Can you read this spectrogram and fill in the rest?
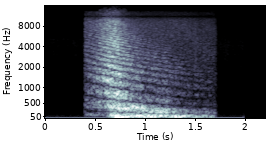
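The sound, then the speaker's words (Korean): A single loud, airy whoosh of Ogong (Sun Wukong) springing up into the air with his golden cudgel, swelling quickly and then cutting off after about a second, with no voices. “오공은 휙 몸을 솟구쳐 공중으로 뛰어오른 뒤 금거봉을 비껴들고 큰 소리로 외쳤습니다.”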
